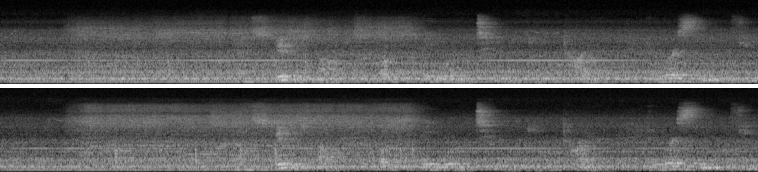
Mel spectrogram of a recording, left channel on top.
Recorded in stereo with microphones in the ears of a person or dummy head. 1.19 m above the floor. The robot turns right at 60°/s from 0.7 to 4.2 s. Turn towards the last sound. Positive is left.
turn(degrees=-45)  # may be behind; listen again after turning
